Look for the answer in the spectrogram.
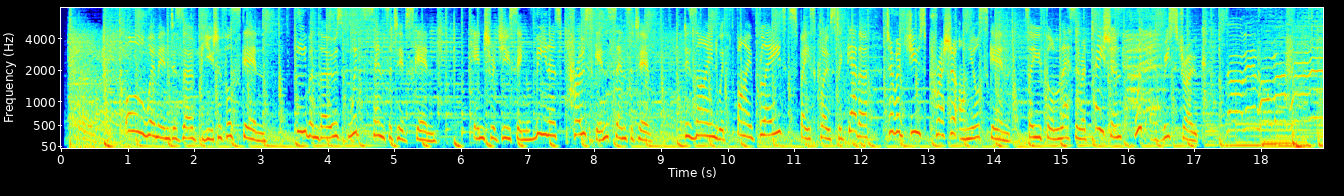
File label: commercials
